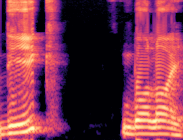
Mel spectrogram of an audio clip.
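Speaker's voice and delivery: দিক and বলয় set apart with pauses, ব fully sounded; syllable by syllable. Shown as a demonstration. Teacher sounding out দিক বলয় for students. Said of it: "আমরা উচ্চারণ করব".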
